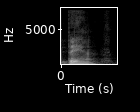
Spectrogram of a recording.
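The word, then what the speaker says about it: Payens: E se for escrito assim, a pronúncia, né, no alfabeto fonético seria Hugo de Payan. Assim. Payan.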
